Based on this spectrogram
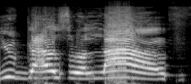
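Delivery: overjoyed shriek, very high and very loud. Game narrator voicing Ophelia as she pulls two friends into a hug, Ophelia screaming. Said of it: "just screaming".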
